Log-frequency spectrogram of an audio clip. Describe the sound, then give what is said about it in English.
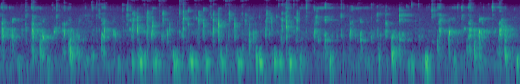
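A dog laps up yogurt with quick, steady slurping licks repeating rapidly for several seconds and no voices present. “Obviously, the best is dogs drinking yogurt.”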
